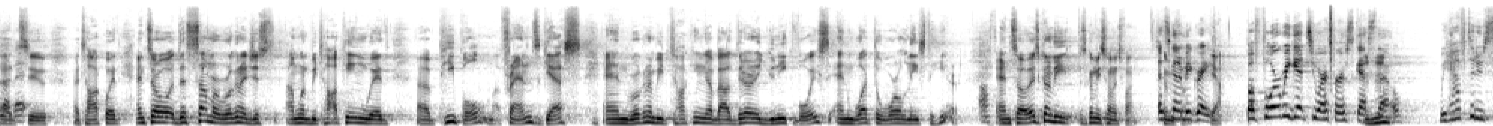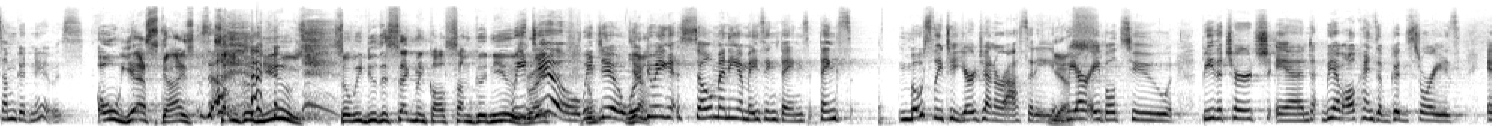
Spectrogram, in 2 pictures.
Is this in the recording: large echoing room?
yes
